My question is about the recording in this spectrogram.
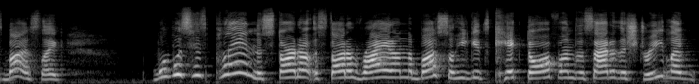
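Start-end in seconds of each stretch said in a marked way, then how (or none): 1.5-6.9 incredulous. Real, not acted. Incredulous at the troublemaker.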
